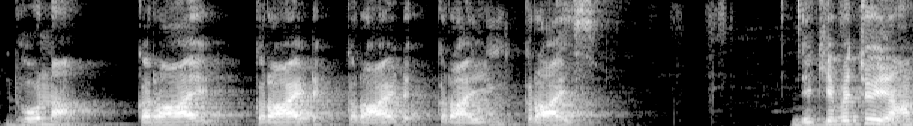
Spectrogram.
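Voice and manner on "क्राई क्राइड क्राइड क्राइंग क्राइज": evenly spaced list, firm first word; verb drill recitation. Shown as a demonstration. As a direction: recite each form separately for pupils to memorise. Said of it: "इस प्रकार से सारा को पढ़ते जाना है".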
